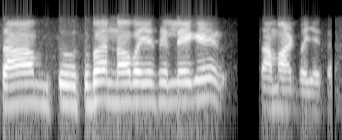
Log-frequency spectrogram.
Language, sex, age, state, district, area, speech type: Urdu, male, 30-45, Uttar Pradesh, Mau, urban, conversation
